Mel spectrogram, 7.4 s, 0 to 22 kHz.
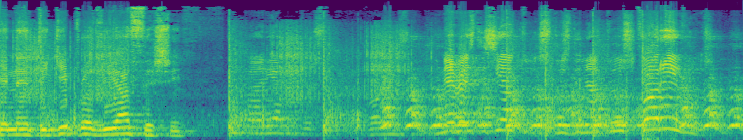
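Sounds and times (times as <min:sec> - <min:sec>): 
speech: 0:00.0 - 0:01.9, 0:02.6 - 0:03.1, 0:03.8 - 0:07.4
fireworks exploding: 0:00.0 - 0:07.0.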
